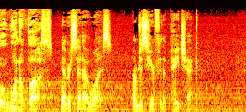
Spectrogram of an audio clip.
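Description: A young man speaks calmly and flatly.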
